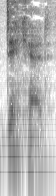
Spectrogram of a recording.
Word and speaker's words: dickhead: And you don't really pronounce the H. You just go, you fucking dickhead.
